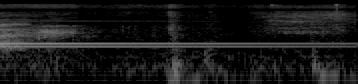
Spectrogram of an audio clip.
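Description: Two-tone doorbell chime ringing on and slowly fading away, with a faint knock about a second in.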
